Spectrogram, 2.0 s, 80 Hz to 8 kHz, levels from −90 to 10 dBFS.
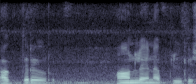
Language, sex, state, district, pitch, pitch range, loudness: Kannada, male, Karnataka, Raichur, 130 Hz, 125-140 Hz, -18 LUFS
